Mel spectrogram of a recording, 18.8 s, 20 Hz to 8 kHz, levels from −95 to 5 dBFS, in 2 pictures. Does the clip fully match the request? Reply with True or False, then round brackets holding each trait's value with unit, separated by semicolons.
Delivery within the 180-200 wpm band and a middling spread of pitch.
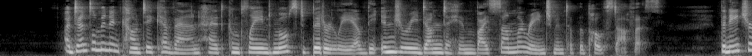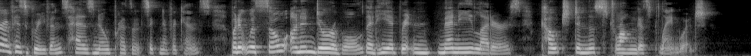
False (150 wpm; 3.8 semitones)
